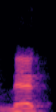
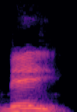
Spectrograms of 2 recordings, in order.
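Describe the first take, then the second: First: The vowel sounds like the 'a' in 'cat'. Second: The vowel sounds like the 'a' in 'cake'. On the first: The speaker calls it wrong. "ম্যাক না" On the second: The speaker calls it right.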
